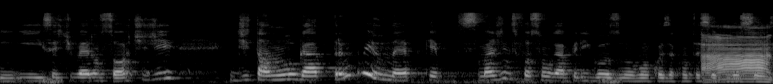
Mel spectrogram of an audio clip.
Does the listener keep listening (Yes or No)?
No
